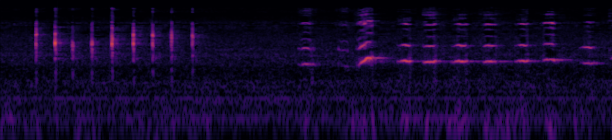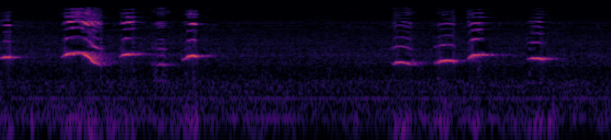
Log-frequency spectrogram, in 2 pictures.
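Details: Pet cockatiel singing indoors: opens with a fast series of clicks, then a string of clear whistled notes held steady, a rising-falling whistle in the middle and a final short whistled phrase, with soft chirps between.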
